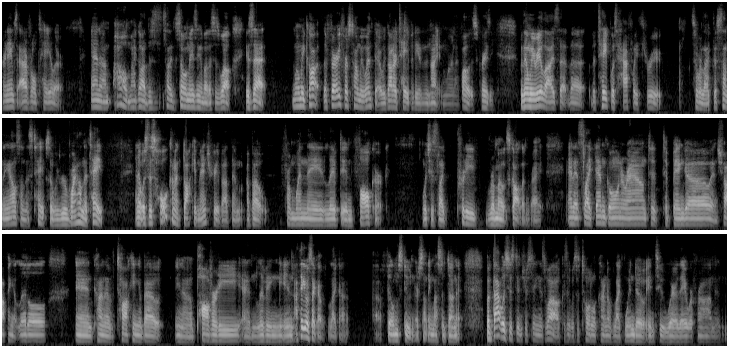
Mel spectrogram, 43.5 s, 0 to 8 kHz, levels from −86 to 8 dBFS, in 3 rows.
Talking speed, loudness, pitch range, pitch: 225 wpm, -27 LUFS, 105-125 Hz, 110 Hz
